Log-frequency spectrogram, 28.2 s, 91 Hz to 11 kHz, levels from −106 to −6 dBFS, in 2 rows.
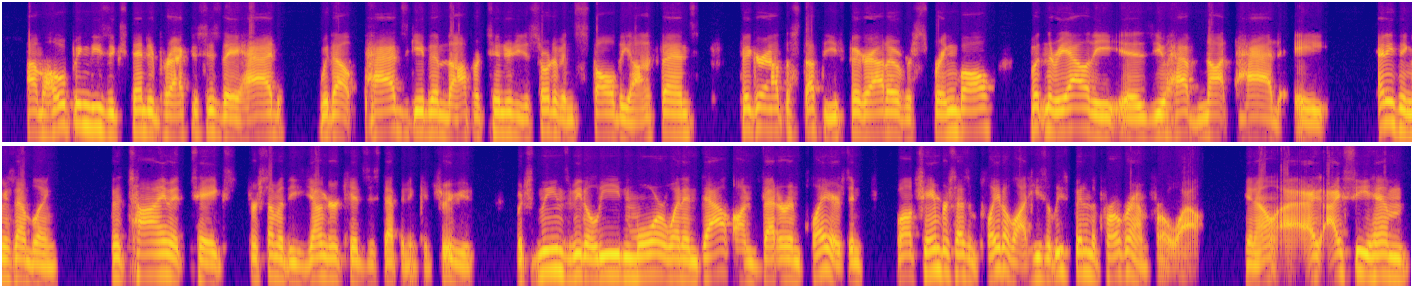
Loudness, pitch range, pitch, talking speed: -20 LUFS, 115-135 Hz, 125 Hz, 195 wpm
